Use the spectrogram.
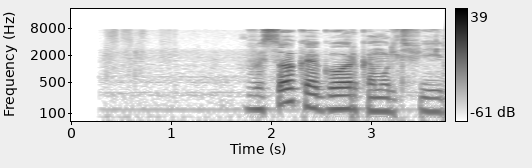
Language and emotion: Russian, sad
